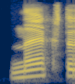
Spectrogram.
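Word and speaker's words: knack: में घुस जाता है नेक्स्ट है नेक नेक नेक नेक का मतलब इसमें के साइलेंट है यह किसी काम में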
